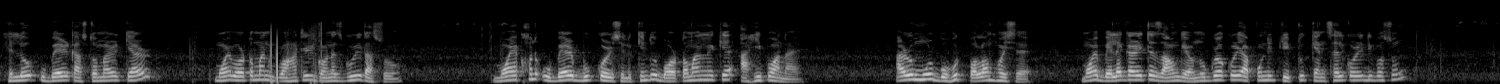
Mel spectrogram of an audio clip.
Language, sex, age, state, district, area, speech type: Assamese, male, 18-30, Assam, Lakhimpur, rural, spontaneous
